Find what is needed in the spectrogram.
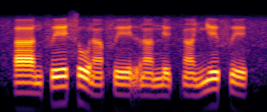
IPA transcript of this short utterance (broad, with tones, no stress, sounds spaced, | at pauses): aː˨ n f eː˦ s o˦˨ ɾ ã˨ f eː˨ r ã˨ n e˨ k ã˨ ɲ e˦ f e˨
